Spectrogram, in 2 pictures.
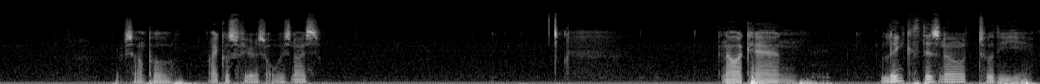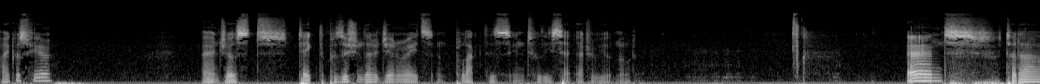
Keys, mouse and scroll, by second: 0.0 click, 1.1 click, 2.1 g, 2.9 click, 4.2 middle click, 4.5 g, 5.1 click, 5.7 right click, 6.7-7.4 drag, 7.1 Tab, 7.8 middle click, 8.8 click, 10.0 click, 11.9-14.9 drag, 15.3-16.3 middle drag, 17.2 Tab, 17.8 shift+Tab, 18.5 alt+shift+a, 19.1-19.6 alt+shift+scroll up 2, 19.6-20.8 alt+shift+middle drag.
